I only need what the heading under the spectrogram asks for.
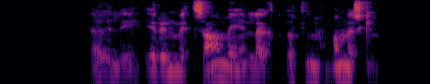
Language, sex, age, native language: Icelandic, male, 20-29, Icelandic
